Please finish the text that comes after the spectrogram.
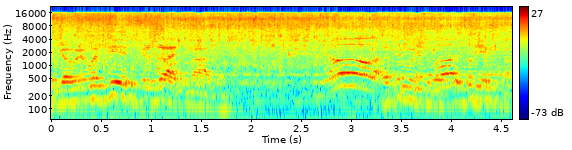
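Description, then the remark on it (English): Hot water gushes in a steady, loud rush from a water pipe that burst after a power cut, spraying nonstop and flooding a building's basement, with muffled voices rising and falling underneath. “There was a power cut, and one of the water pipes burst.”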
